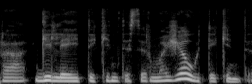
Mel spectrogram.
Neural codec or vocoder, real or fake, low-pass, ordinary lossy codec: none; real; 14.4 kHz; AAC, 96 kbps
